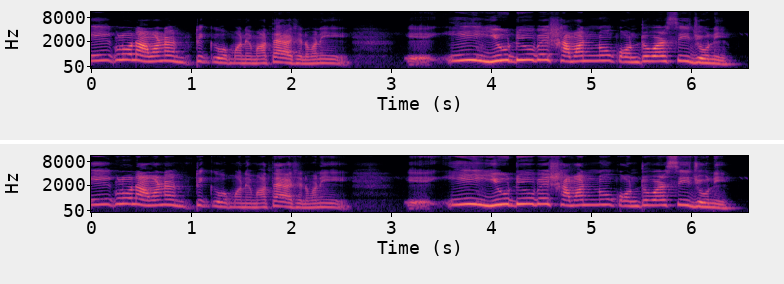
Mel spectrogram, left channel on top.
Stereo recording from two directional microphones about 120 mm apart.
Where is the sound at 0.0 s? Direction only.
20° right (ahead or behind).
